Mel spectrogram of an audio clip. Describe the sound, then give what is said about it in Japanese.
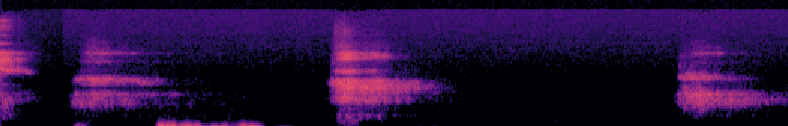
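Slow, guided breathing in and out before a shoulder massage: three soft, drawn-out breaths with long quiet gaps between them. “では、もう一度。吸って、吐いて。”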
